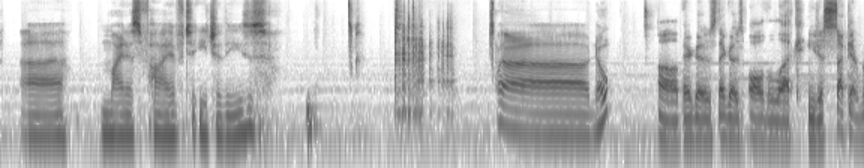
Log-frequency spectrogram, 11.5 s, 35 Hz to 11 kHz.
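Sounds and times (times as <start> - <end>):
speech: 0.3 - 4.3, 6.6 - 8.2, 8.8 - 11.5
dice rolling on a hard tabletop: 5.3 - 6.1.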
